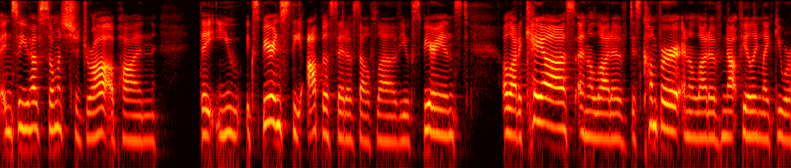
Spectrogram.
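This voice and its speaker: A woman's voice: medium pitch, sharp tone. A woman hosting a podcast interview, reflecting back on her guest's story in an affirming, emphatic way, often repeating phrases for effect. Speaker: podcast host.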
